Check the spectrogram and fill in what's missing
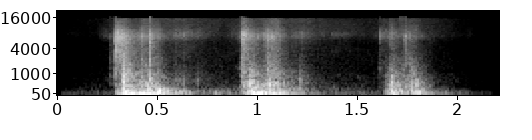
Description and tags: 43.Águila se para en la estatua
aguila deteniendose de su vuelo para pararse en un objeto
